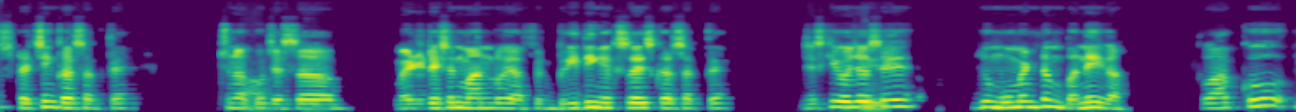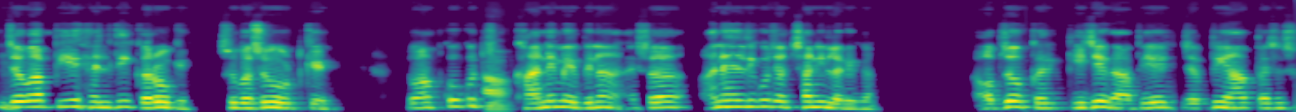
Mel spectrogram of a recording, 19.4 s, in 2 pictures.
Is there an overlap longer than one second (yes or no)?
no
